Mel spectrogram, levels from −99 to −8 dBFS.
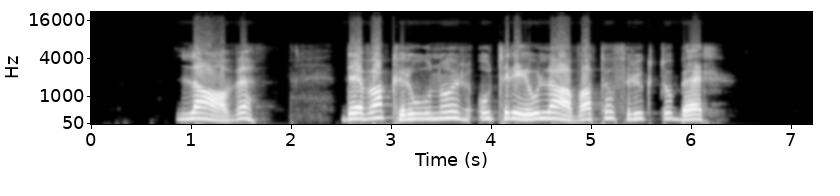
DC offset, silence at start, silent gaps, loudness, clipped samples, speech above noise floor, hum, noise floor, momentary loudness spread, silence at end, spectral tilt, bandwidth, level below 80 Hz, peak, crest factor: under 0.1%; 0.85 s; none; -10 LUFS; 0.2%; over 81 dB; none; under -90 dBFS; 9 LU; 1 s; -6 dB/octave; 14 kHz; -48 dBFS; 0 dBFS; 12 dB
